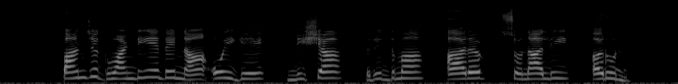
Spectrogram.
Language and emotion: Dogri, neutral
